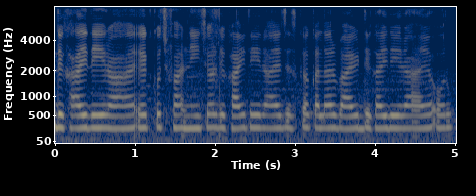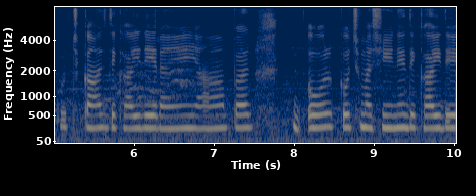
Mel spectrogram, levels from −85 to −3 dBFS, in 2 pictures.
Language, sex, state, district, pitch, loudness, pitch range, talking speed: Hindi, female, Bihar, Purnia, 250 Hz, -43 LUFS, 245-255 Hz, 205 wpm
